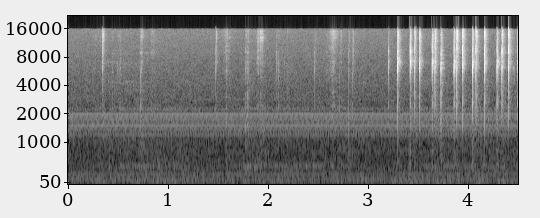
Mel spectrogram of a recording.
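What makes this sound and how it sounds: A hollow, apparently empty red glazed ceramic mug lettered "Merry Christmas" is held in the hands and tapped with long nails on its outer wall and rim. After about three seconds of faint, scattered ticks over a quiet steady hum, 11 quick, bright, dry clicks follow in an uneven rhythm and die away almost instantly.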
